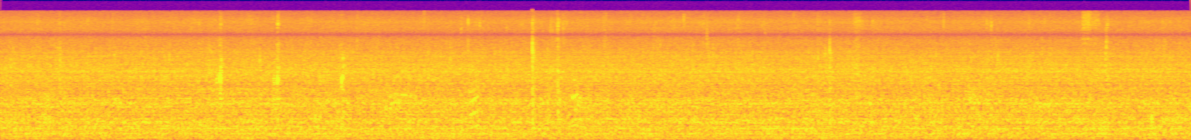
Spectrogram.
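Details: Steady low hiss of room noise with a few faint ticks and clicks, and no clear animal voice.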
